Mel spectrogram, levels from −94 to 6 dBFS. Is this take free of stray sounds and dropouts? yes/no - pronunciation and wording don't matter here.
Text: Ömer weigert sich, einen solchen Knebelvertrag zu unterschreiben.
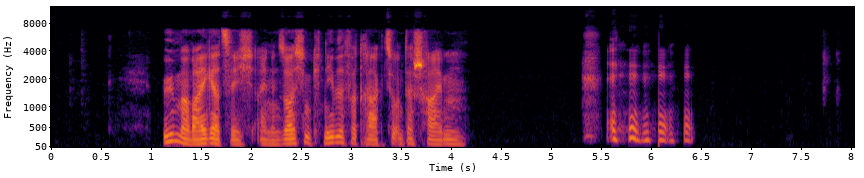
no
